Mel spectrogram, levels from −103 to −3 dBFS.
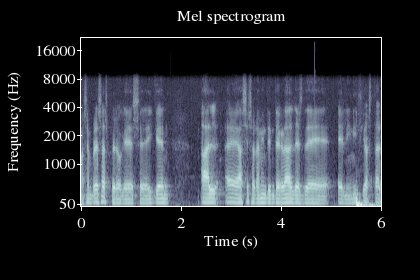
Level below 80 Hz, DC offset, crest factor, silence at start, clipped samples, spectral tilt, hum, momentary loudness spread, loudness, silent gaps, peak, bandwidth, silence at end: -32 dBFS; under 0.1%; 18 dB; 0 s; under 0.1%; -6 dB/octave; none; 6 LU; -23 LUFS; none; -4 dBFS; 9 kHz; 0 s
